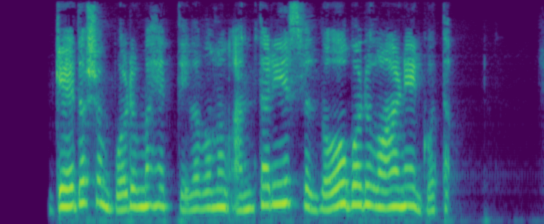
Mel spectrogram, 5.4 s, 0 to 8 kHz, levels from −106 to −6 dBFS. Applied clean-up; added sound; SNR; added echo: neural mask model DeepFilterNet 3.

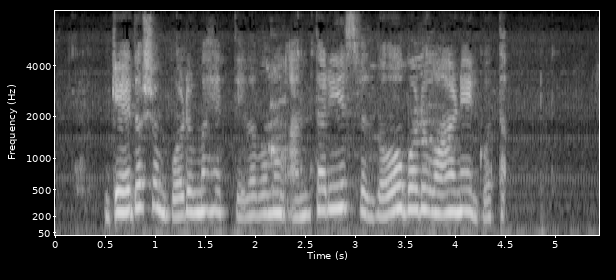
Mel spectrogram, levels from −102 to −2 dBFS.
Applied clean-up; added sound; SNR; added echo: none; Bowed string instrument; 14 dB; none.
